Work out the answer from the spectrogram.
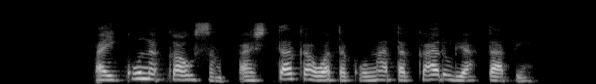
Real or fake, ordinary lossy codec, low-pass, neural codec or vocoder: fake; MP3, 64 kbps; 7.2 kHz; codec, 16 kHz, 4 kbps, FunCodec, trained on Chinese and English, 50 frames a second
